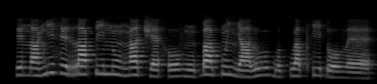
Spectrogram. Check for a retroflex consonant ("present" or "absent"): absent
